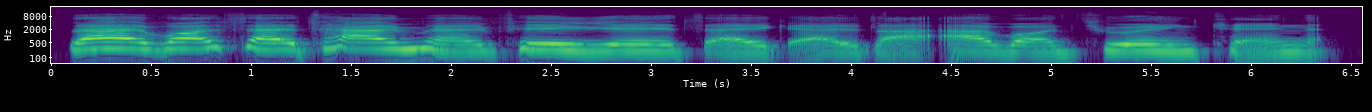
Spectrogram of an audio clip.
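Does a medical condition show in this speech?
Yes: cerebral palsy; slow speech, sounds disabled.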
